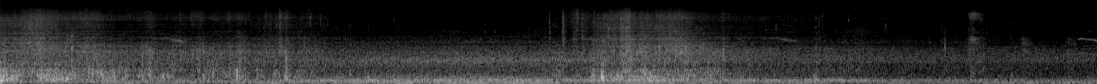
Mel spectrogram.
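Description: Dogs splashing through shallow pond water, with the biggest splash about six seconds in, over a steady rumble of wind on the microphone.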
